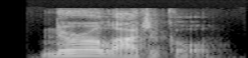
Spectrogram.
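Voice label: "neurological", British English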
